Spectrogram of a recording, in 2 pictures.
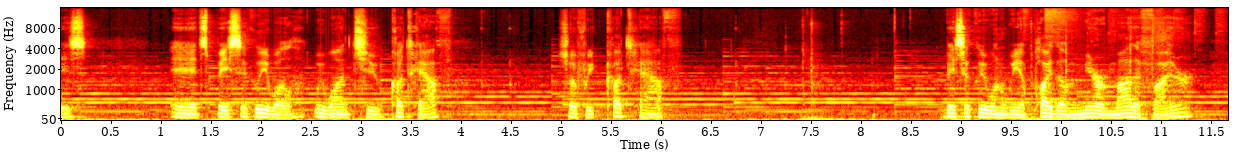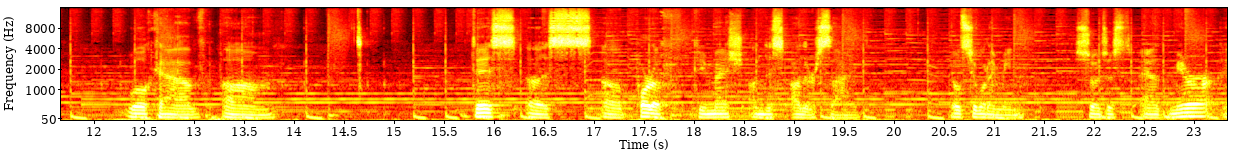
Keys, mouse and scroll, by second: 3.9 click, 4.4-6.9 middle drag, 6.9 click, 7.7 b, 9.8 x, 12.9-15.0 drag, 13.5 x, 20.3-22.9 drag.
